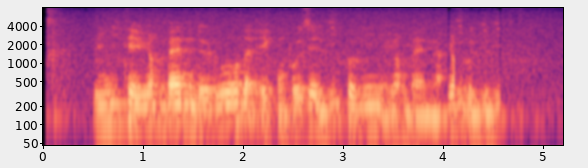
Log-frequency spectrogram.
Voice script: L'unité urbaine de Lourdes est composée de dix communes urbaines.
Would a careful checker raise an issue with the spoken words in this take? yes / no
yes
